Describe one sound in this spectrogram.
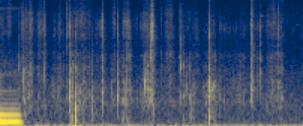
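A plastic box rattles softly.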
